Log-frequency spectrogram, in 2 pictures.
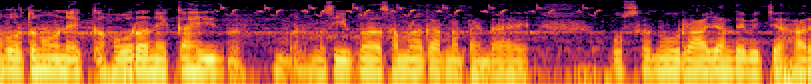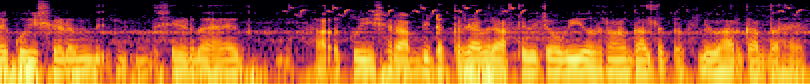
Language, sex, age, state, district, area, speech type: Punjabi, male, 18-30, Punjab, Patiala, urban, spontaneous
